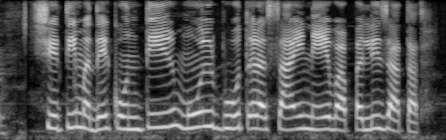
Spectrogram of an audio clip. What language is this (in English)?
Marathi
